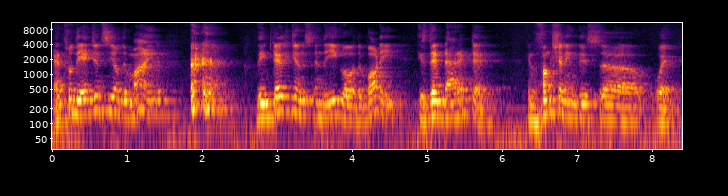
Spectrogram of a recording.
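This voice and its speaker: A man delivers a spiritual lecture with a medium pitch and a measured, explanatory manner, circling back on his own words. The sound is roomy, with noticeable echo around the voice. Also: a bit bright, slight background noise. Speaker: spiritual teacher. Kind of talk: religious lecture.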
